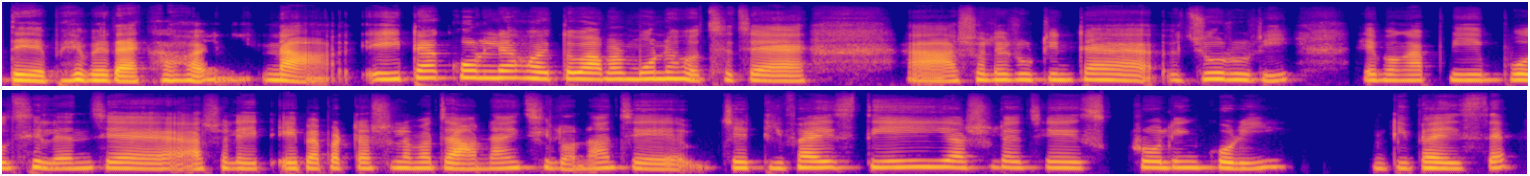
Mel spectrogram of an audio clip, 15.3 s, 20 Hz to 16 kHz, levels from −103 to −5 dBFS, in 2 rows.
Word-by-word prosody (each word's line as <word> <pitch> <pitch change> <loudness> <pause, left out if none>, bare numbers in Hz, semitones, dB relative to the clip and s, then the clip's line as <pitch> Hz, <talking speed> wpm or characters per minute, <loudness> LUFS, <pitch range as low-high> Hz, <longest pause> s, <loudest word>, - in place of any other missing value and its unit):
দে 215 -1 +7 0.2
ভেবে 205 -1 +4
দেখা 175 +4 +1
হয়নি। 225 +5 0 0.2
না, 195 - +8 0.4
এইটা 250 +4 +4
করলে 290 -1 +5
হয়তো 260 -1 +3
বা - - +7
আমার 245 +1 +2
মনে 255 0 +4
হচ্ছে 220 +1 -3
যে 210 - +3 0.7
অ্যা - - 0 0.2
আসলে 225 +2 -1
রুটিনটা 225 0 -1 0.5
জরুরি 225 -4 +1 0.5
এবং 210 -1 -2
আপনি 210 +1 -7 0.3
বলছিলেন 215 -2 0
যে 215 - +1 0.3
অ্যা - - -2
আসলে 210 +1 -5
এই, - - -6
এই 210 - +2
ব্যাপারটা 210 +1 -1
আসলে 225 +1 -4
আমার 220 0 -1
জানাই 200 +3 +1
ছিল 230 -4 -6
না। - - -2
যে, 205 -2 -2 0.4
যে 225 - +2
ডিভাইস 230 +2 +1
দিয়েই 245 +1 0 0.2
আসলে 240 0 -6
যে 230 - -3 0.2
স্ক্রলিং 230 -1 -1
করি, 210 -1 +2 0.7
ডিভাইস 210 -1 +1
এ। - - 0
225 Hz, 160 wpm, -24 LUFS, 210-235 Hz, 0.7 s, না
